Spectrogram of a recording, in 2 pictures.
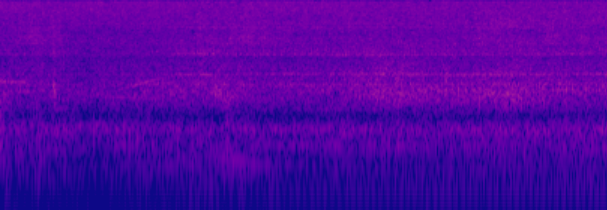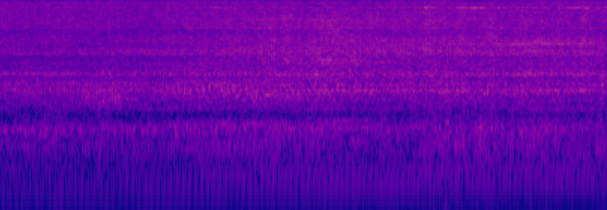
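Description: A motorcycle engine idles steadily with a low, even rumble and faint background hiss, no talking, holding at a constant level.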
